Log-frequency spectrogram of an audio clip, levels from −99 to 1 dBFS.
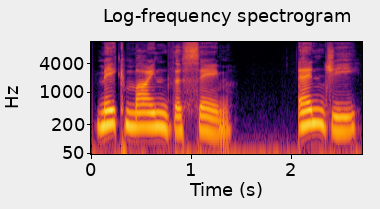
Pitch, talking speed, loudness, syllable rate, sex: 175 Hz, 135 wpm, -17 LUFS, 3.1 syllables/s, female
